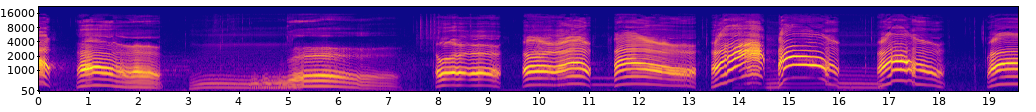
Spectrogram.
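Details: Cat asserting dominance over territory during a fight, recorded on a GoPro: a long series of moaning yowls, some slow and drawn out, others shorter and rising sharply, coming one after another with brief gaps.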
